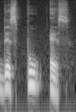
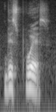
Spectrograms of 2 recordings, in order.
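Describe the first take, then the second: First: The stress falls on the closed vowel u. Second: The stress falls on the open vowel e. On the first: The speaker calls it wrong. "Це не є después" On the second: The speaker calls it right. "наголос ставиться на відкриту голосну"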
